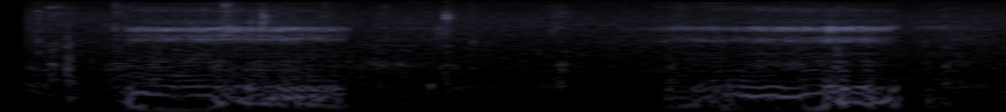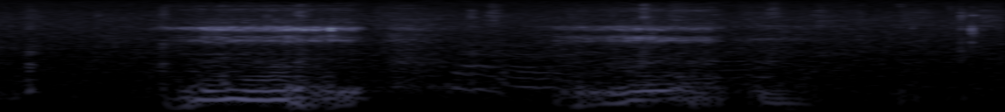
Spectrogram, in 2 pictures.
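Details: Gracie, a Basset Hound, asleep and snoring: four low, rasping snores, each about a second long, roughly every two and a half seconds, with a nasal buzz above the rumble and quiet breathing between them.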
